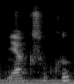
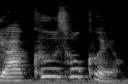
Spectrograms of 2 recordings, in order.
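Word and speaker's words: やくそく: 그러면 그 쿠가 약간 받침처럼 각세가 되는 경향이 있는 것처럼 또 하나 얘가 야쿠소크거든요. 약소크? 그래요. 그 야쿠소크예요. 아, 그래서 약처럼 들리는구나.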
